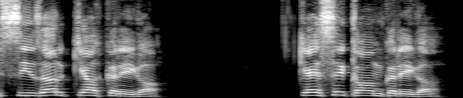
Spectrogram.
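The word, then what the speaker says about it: Casca: और जो पहला वाला हमारे पास है इसकी प्रोनाउंसिएशन है कासियस, और जो हमारे पास यहाँ पे है उसकी प्रोनाउंसिएशन है कास्का।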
